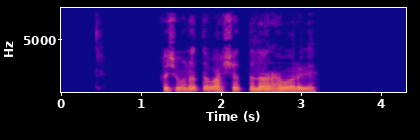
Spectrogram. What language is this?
Pashto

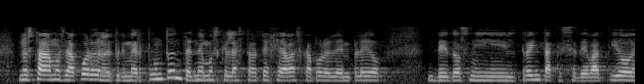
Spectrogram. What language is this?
Spanish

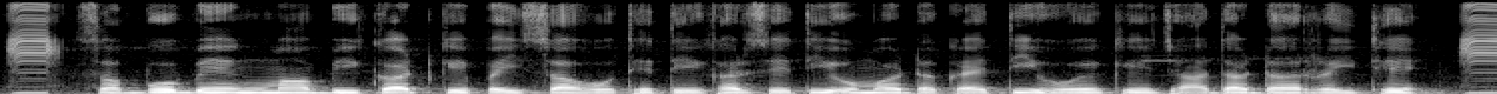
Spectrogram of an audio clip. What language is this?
Chhattisgarhi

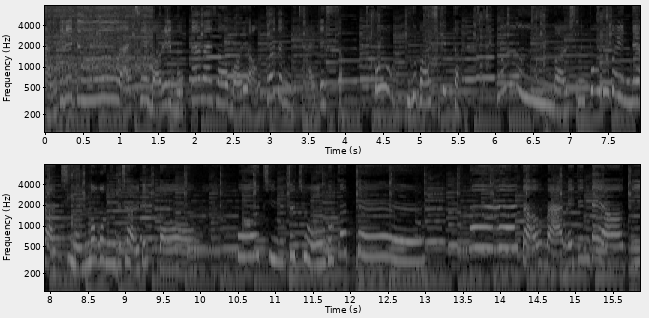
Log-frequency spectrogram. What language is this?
Korean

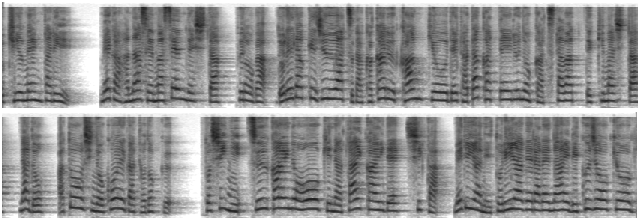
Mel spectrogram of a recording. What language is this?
Japanese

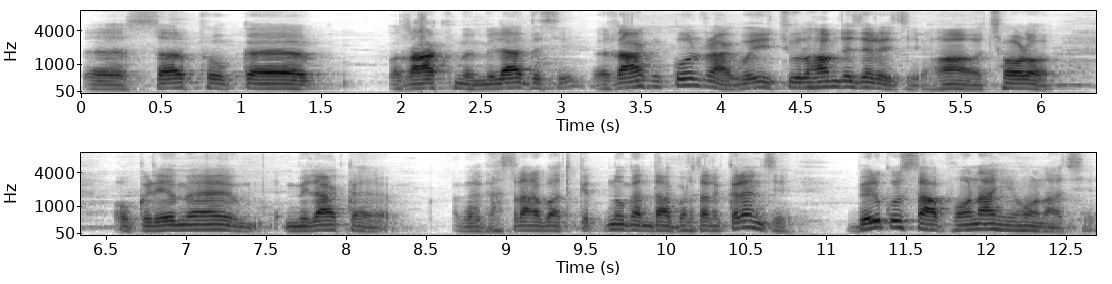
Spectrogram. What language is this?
Maithili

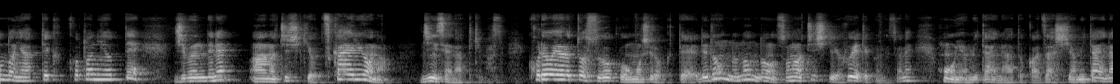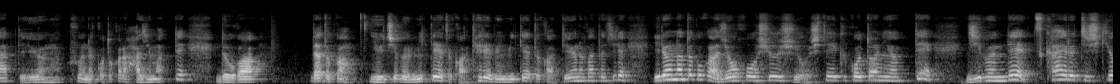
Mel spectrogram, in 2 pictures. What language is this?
Japanese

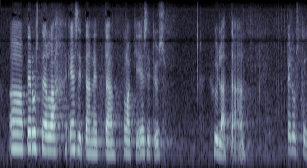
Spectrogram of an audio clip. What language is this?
Finnish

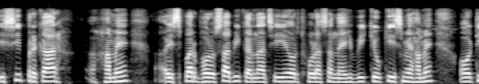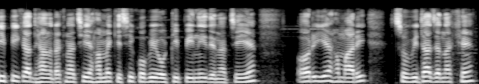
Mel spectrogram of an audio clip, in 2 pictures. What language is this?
Hindi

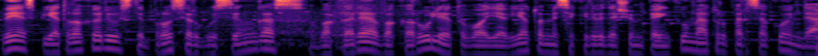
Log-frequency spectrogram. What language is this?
Lithuanian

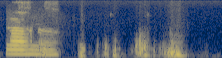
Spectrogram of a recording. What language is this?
Kannada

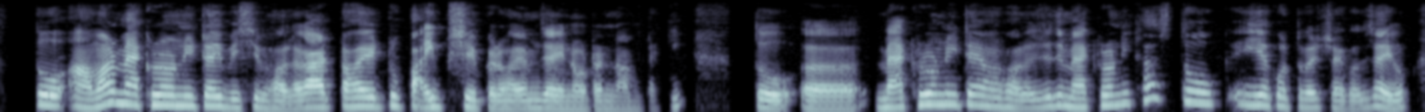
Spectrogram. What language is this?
Bangla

